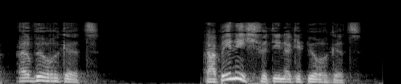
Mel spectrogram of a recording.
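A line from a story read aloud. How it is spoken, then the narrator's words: Called out. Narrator (German): ruft er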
